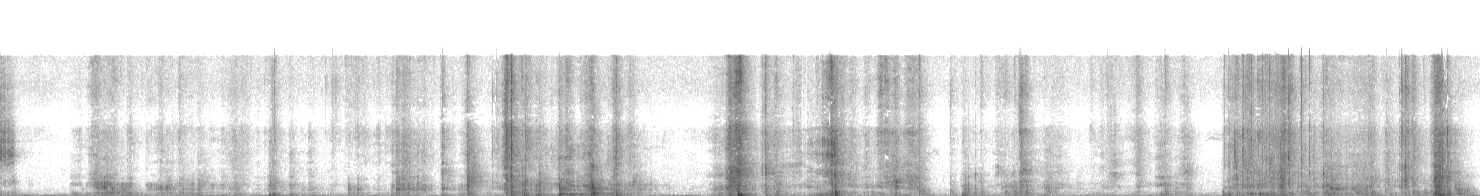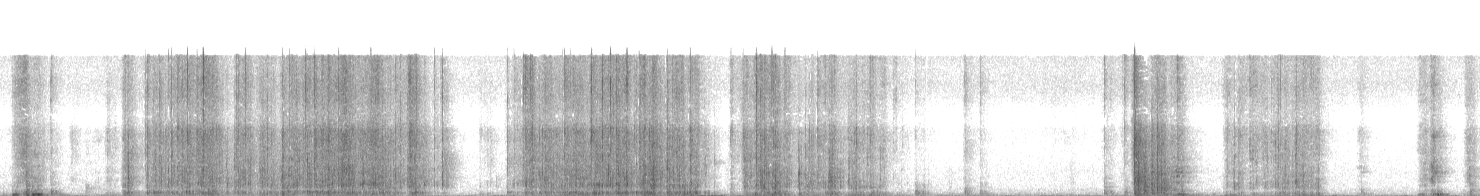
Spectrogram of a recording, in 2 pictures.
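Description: A cardboard box being opened, then plastic bags crinkling and rustling as a stainless steel sink basket strainer and its parts are lifted out and handled. The sound comes in irregular bursts, with longer stretches of steady crinkling midway.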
